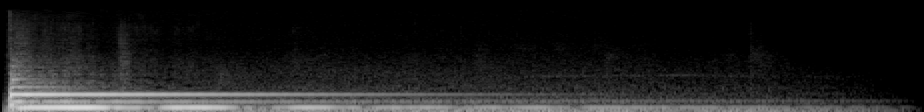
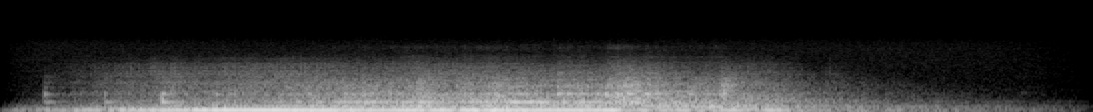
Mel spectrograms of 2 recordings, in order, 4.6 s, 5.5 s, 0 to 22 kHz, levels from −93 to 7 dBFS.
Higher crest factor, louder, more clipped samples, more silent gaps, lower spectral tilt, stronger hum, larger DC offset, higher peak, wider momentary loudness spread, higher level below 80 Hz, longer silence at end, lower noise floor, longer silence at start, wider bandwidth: about the same, 16 dB vs 14 dB; about the same, -17 LUFS vs -16 LUFS; neither; neither; about the same, -12 dB/octave vs -11.5 dB/octave; neither; neither; about the same, -2 dBFS vs -2 dBFS; first, 27 LU vs 14 LU; second, -42 dBFS vs -16 dBFS; first, 1.5 s vs 1.15 s; about the same, -55 dBFS vs -55 dBFS; second, 0.05 s vs 0.2 s; about the same, 2.4 kHz vs 2.4 kHz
